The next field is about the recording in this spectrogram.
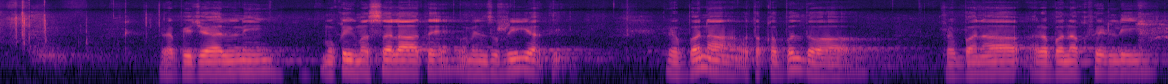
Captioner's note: Arabic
